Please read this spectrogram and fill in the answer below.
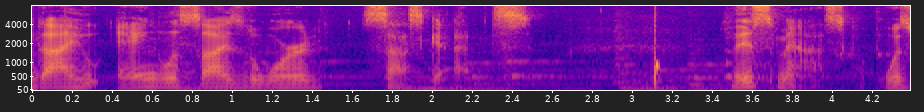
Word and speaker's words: Sasq'ets: The word Sasquatch is an anglicized version of the Stalis nation's word for it, which is Saskat. That's almost how it's pronounced in the Hulkum language.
